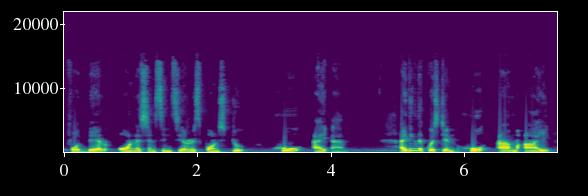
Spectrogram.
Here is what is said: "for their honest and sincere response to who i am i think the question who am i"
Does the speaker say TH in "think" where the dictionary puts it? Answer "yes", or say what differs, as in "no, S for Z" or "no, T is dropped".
no, T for TH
